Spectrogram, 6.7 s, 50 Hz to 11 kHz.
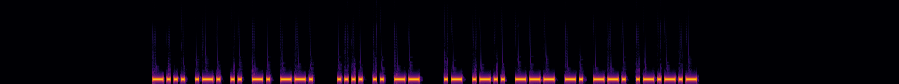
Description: Morse code, heard as a keyed tone, about 43 wpm, 700 Hz. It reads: BRING HIM ALONG.
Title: Sentences from Top 1000 Words - Review Part 3 - 45wpm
